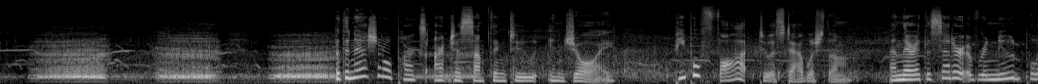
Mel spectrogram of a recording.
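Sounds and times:
grizzly bears roaring while fighting over wild salmon in Denali National Park Alaska: 0:00.0 - 0:05.1
speech: 0:03.4 - 0:06.2, 0:06.8 - 0:10.3.

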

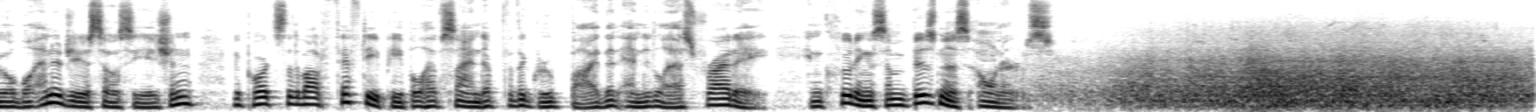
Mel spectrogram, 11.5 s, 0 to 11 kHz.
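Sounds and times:
speech: 0:00.0 - 0:08.3
airplane passing low overhead: 0:07.7 - 0:11.5.

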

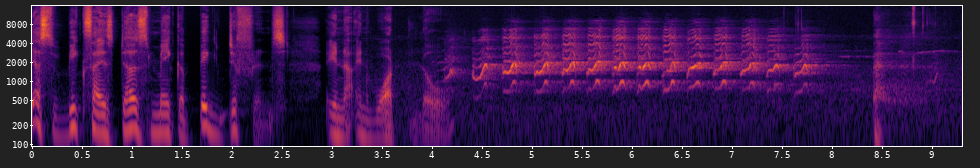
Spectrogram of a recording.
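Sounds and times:
speech: 0:00.0 - 0:04.7
pileated woodpecker laughing call: 0:04.1 - 0:09.1.

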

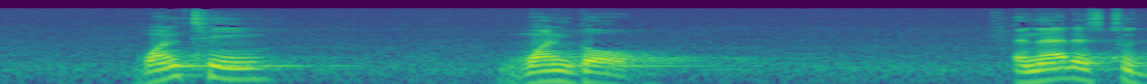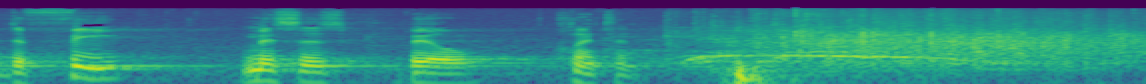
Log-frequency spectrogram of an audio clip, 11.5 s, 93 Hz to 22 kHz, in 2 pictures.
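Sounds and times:
speech: 0:00.7 - 0:01.4, 0:02.5 - 0:03.3, 0:05.0 - 0:09.6
audience applause at a political convention: 0:09.0 - 0:11.4.

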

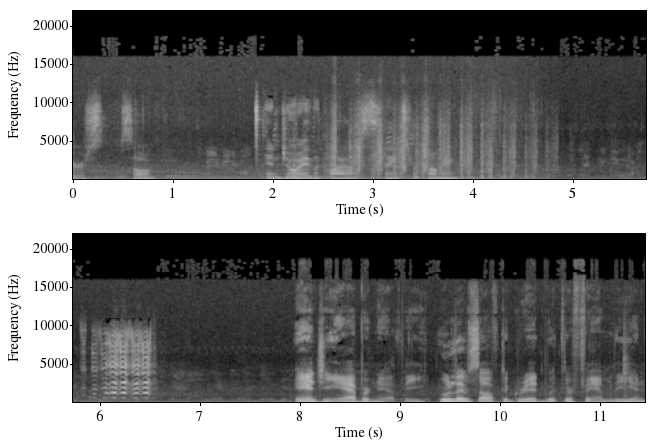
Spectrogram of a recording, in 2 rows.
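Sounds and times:
speech: 0:00.2 - 0:01.0, 0:01.9 - 0:04.3, 0:08.0 - 0:11.4
miniature Nigerian dwarf goat bleating: 0:05.8 - 0:06.6.

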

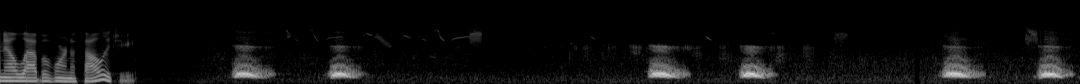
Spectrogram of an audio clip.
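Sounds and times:
speech: 0:00.0 - 0:01.4
snowy owl low raspy hoots: 0:02.2 - 0:04.5, 0:05.8 - 0:08.2, 0:09.4 - 0:10.7
faint chirps of other birds: 0:02.3 - 0:08.6.

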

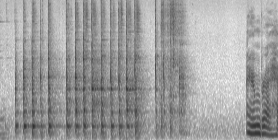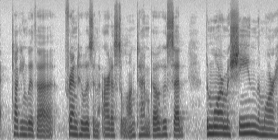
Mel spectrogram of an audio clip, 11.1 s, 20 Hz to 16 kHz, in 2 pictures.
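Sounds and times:
hammer strikes on metal: 0:00.3 - 0:03.9
speech: 0:05.0 - 0:11.1.

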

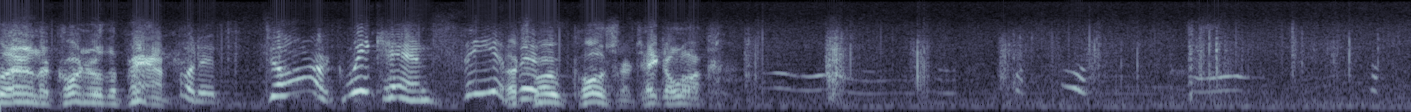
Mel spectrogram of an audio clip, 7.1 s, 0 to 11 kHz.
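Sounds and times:
speech: 0:00.0 - 0:03.8
soft scuffling: 0:03.5 - 0:07.0
dog whining in a pen in the dark: 0:03.9 - 0:06.4.

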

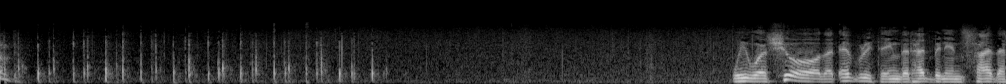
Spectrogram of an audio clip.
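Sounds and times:
horse hooves galloping over hard ground: 0:00.0 - 0:04.0
speech: 0:07.3 - 0:10.0.

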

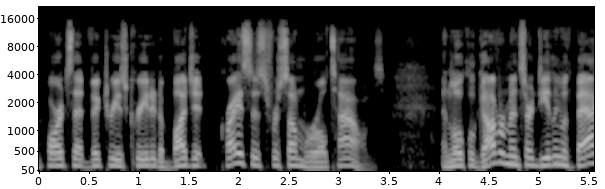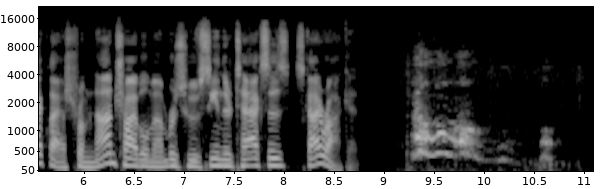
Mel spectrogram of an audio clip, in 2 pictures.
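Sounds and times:
speech: 0:00.0 - 0:08.8
black Labrador pit bull mix dog barking at the door of a home: 0:09.2 - 0:10.8.

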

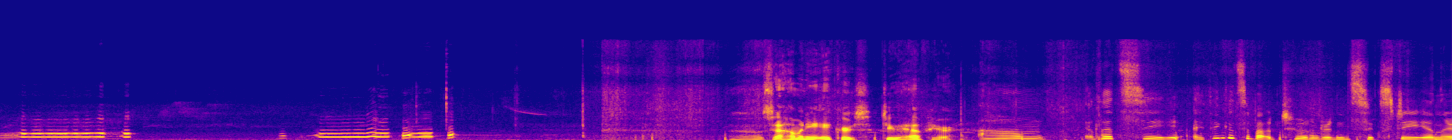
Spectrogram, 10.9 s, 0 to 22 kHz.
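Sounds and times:
chickens squawking near a farmhouse in southeastern Wisconsin: 0:00.0 - 0:01.1, 0:02.0 - 0:04.2
speech: 0:05.7 - 0:07.3, 0:08.2 - 0:10.8.

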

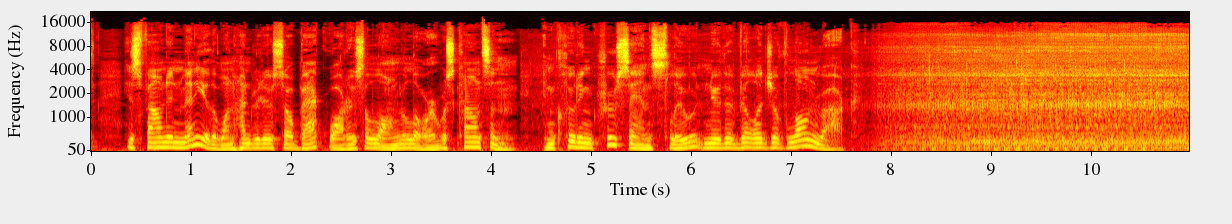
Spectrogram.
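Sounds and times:
speech: 0:00.0 - 0:08.2
small boat motor idling on Crusand Slough, lower Wisconsin River backwater: 0:07.7 - 0:10.9.

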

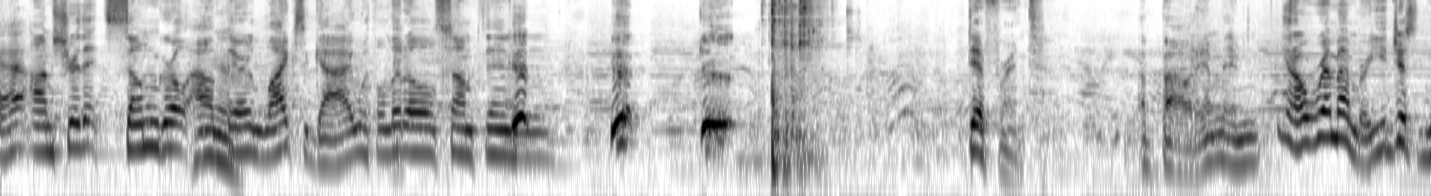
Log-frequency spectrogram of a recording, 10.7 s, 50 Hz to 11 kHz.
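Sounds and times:
speech: 0:00.0 - 0:05.6, 0:07.2 - 0:07.9, 0:08.5 - 0:10.7
nervous man hiccuping: 0:04.6 - 0:05.7.

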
